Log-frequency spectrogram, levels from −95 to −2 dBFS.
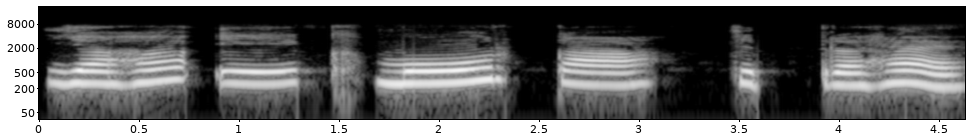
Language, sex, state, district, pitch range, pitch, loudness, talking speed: Hindi, female, Madhya Pradesh, Dhar, 260-285 Hz, 270 Hz, -15 LUFS, 75 wpm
